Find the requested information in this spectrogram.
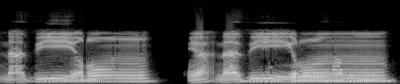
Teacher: ketika baca ru itu dibaca dengan tebal ro-nya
